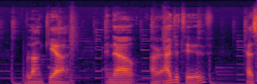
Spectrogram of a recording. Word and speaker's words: blanquear: because then I'd have blancear. That would be the wrong pronunciation. To maintain that hard K sound, we change the C to QU before adding EAR, blanquear.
